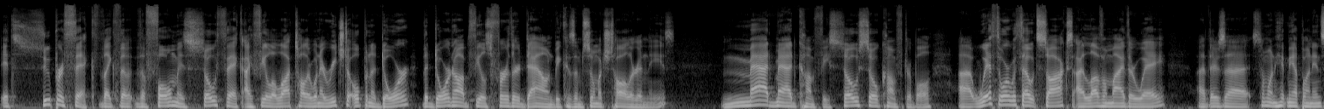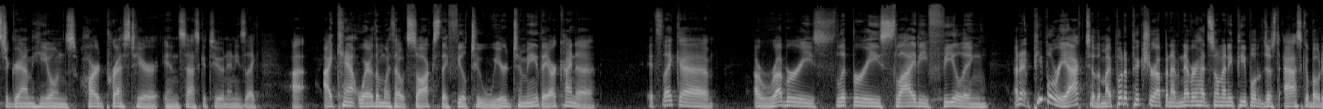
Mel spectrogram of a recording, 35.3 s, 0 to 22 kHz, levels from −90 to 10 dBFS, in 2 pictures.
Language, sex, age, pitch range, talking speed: English, male, 30-49, 100-130 Hz, 195 wpm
